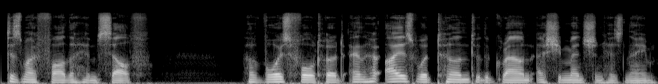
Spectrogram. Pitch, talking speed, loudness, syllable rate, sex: 100 Hz, 190 wpm, -18 LUFS, 5.5 syllables/s, male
